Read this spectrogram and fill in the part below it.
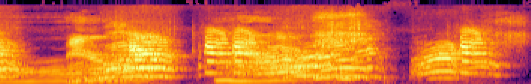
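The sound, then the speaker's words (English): A voice imitates cats meowing: three drawn-out, wavering meows in a row, loud, the first two long and the last one shorter, with no other talking. “The cats quietly stampeded towards Mirko, who was coming carefully down the hallway. They quickly surrounded him.”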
